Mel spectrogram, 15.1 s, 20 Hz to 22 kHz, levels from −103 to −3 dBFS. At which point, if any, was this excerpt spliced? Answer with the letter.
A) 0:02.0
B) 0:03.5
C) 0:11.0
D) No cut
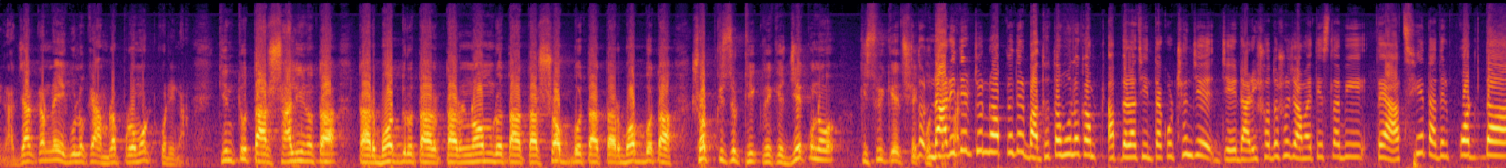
D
